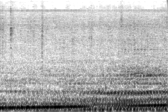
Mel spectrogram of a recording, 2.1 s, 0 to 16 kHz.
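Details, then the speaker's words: Healthy acceleration in a 1995 BMW M3 (E36) with cold air intake: deep, smooth intake roar rising evenly with revs, no misses, shifting without issue. "Oh, it sounds, I gotta give that cold air, I gotta give that intake credit, that cold air intake. What a sound it gives it. And this thing is shifting, no issue."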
